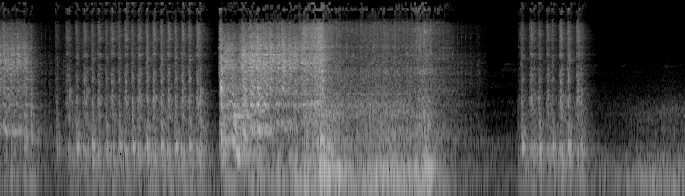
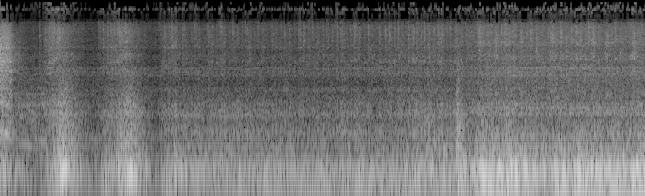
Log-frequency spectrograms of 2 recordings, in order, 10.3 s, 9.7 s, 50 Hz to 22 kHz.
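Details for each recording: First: Small-block 351 Windsor V8, bored 40 over, mild build, carbureted, cranked with a Trekure TK50 jump starter with gas given; long steady starter bursts never catch, and the unit times out with a red light. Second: Old car's V8 started on a Trekure TK50 jump starter in forced-start mode; a couple of cranking surges, then it catches and settles into a steady deep idle, left running to warm to operating temperature.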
